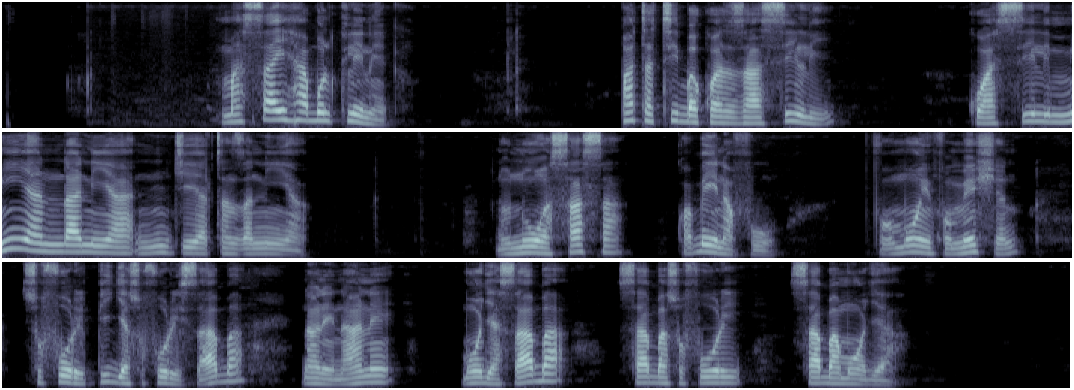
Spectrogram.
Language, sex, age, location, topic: Swahili, male, 18-24, Mombasa, health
